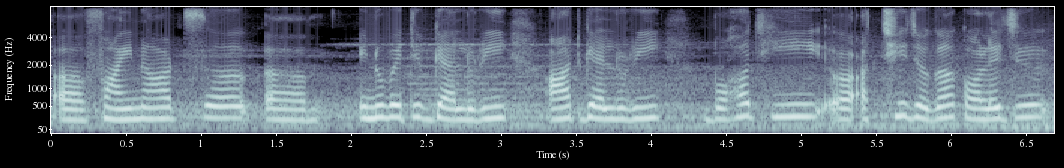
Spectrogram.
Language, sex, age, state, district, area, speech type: Punjabi, female, 18-30, Punjab, Tarn Taran, urban, spontaneous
